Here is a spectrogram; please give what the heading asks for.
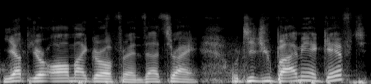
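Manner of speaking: usual speaking voice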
